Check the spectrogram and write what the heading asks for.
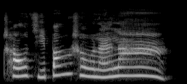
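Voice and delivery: high announcing cry; proud call. A narrator's reading. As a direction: herald his own arrival. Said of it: "他高声叫道".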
